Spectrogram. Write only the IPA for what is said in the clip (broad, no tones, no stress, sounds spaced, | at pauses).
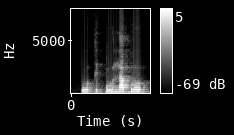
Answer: w ʊ k e k͡p u n a ɓ ʊ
